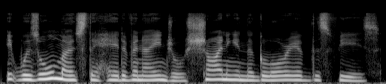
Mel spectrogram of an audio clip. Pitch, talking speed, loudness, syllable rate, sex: 200 Hz, 235 wpm, -16 LUFS, 5.4 syllables/s, female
